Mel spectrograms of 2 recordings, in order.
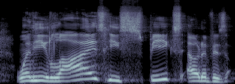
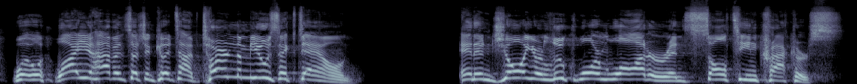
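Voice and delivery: a higher, scolding killjoy God voice; mock stingy God; 7 semitones higher than usual. Preacher mocks a killjoy God to the congregation, higher and scolding. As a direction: nag like a spoilsport deity.

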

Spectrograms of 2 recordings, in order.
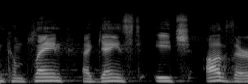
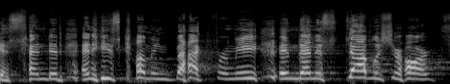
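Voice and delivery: preaching at full force; 9 semitones higher, 11 dB louder than usual. Real, not acted. Preacher building to a peak before the congregation, loud and high. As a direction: drive the congregation to resolve, building.

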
